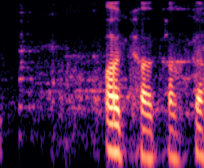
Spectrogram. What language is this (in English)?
Punjabi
